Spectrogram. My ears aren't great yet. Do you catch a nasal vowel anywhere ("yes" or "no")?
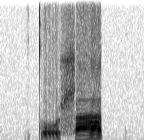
no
